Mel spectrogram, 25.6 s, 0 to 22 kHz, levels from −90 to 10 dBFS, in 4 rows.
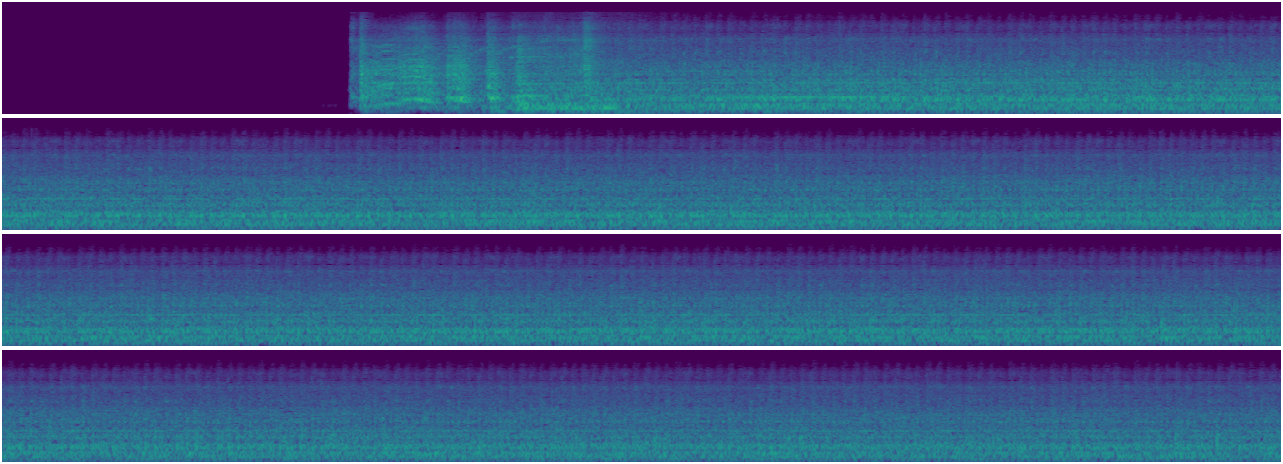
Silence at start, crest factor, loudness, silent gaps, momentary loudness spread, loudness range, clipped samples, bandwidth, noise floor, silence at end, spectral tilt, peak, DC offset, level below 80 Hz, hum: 1.75 s; 22 dB; -35 LUFS; none; 5 LU; 5 LU; under 0.1%; 16 kHz; under -90 dBFS; 0 s; -4 dB/octave; -14 dBFS; under 0.1%; -56 dBFS; none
